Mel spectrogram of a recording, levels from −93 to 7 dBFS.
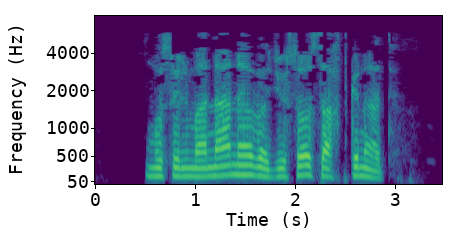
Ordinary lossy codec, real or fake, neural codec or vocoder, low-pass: MP3, 24 kbps; real; none; 7.2 kHz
